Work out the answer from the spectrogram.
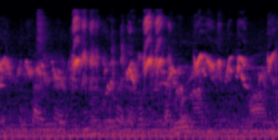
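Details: Cage-kept red-whiskered bulbul, heard while its temperament is tested, giving short, sharp chirps and warbled notes in uneven bursts about once a second, with faint background noise between phrases.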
